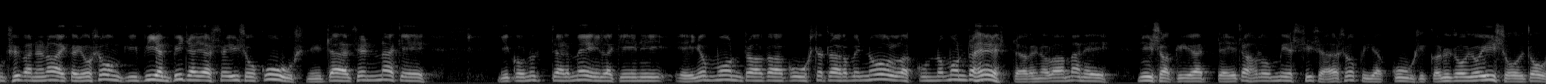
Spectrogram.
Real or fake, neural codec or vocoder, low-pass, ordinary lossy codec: real; none; 10.8 kHz; MP3, 64 kbps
